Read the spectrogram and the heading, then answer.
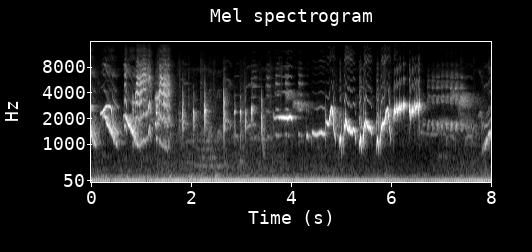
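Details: Mature wild-caught white-rumped shama singing alongside a laughingthrush, in a long bout of competition song with many voices and tail flicking. Rich whistled phrases sweep up and down, with fast trills and brief slurred notes, then a pause.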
